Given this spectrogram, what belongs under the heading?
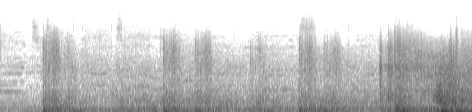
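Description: Gunfire and booming explosions from a tank battle in a competitive video game match, a dense continuous barrage with repeated heavy impacts and bursts building in intensity, no talk over it.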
